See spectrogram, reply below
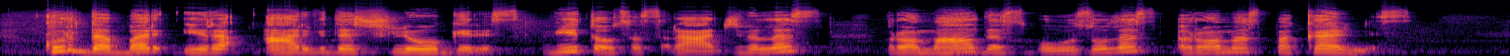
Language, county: Lithuanian, Marijampolė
